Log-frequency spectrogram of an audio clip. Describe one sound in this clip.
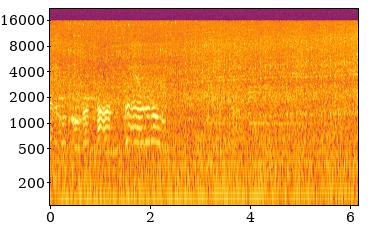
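A car engine rumbles steadily while driving.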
